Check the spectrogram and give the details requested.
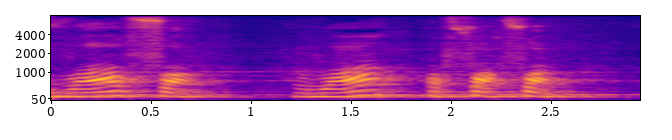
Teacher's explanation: दंत्योष् जिसका उच्चारण स्थान होता है दंत और ओष्ठ से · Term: दंत्योष्ठ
